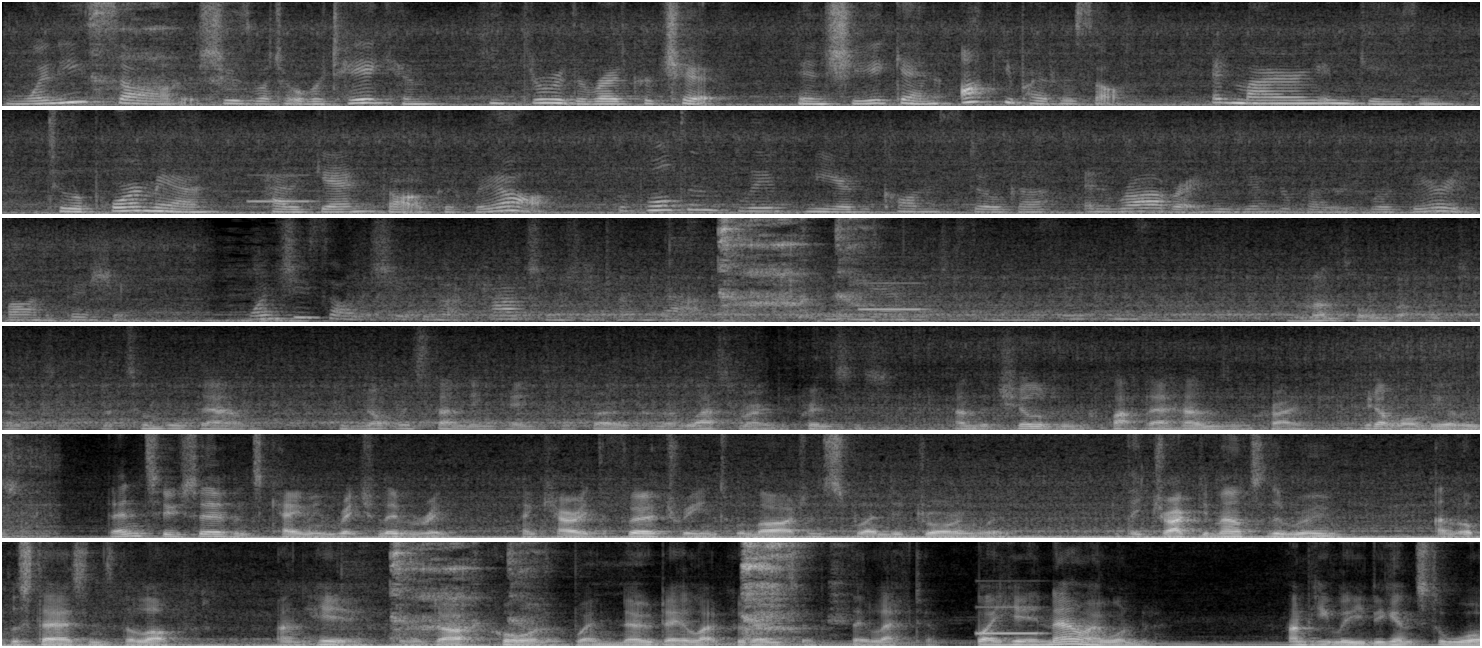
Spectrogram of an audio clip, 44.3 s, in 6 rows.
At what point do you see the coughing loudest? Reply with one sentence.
The loudest moment of the coughing is at 41 seconds.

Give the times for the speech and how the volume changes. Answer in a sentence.
The speech can be heard from 0.0 to 44.3 s, getting quieter then louder.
